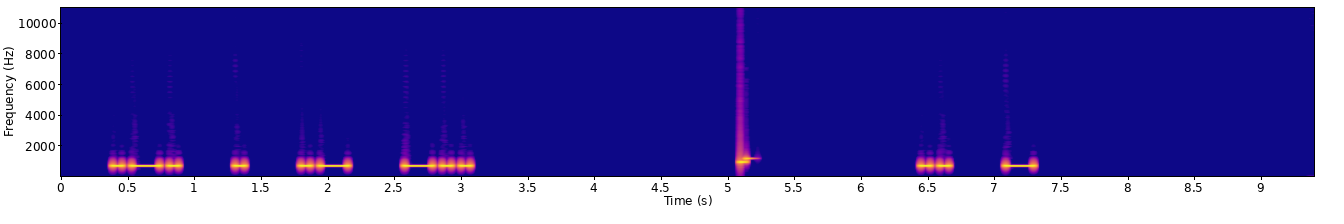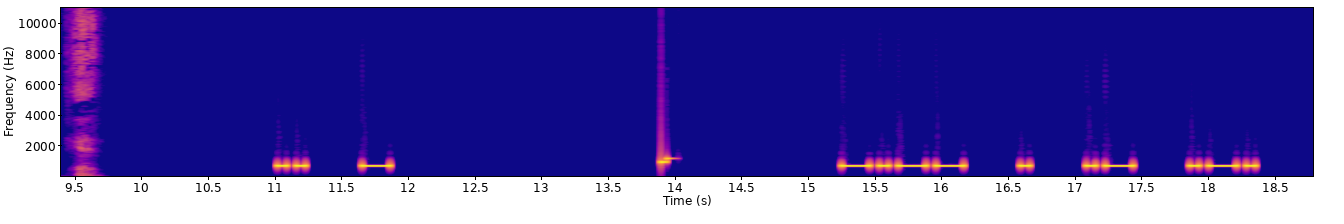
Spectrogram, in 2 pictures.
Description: Morse code, heard as a keyed tone, about 17 wpm, spaced as for 12 wpm, 700 Hz. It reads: READ IT IT YEAR
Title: 2x Character Spacing - Top 200 Words - 17wpm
